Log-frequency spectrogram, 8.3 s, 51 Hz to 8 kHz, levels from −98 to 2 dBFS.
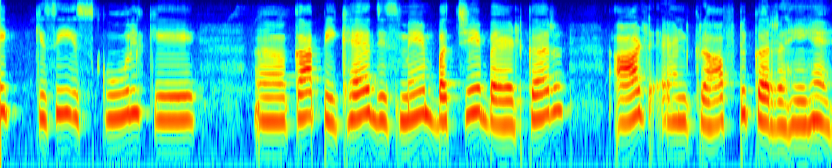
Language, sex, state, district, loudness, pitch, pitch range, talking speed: Hindi, female, Jharkhand, Jamtara, -19 LUFS, 225 Hz, 215-265 Hz, 110 wpm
